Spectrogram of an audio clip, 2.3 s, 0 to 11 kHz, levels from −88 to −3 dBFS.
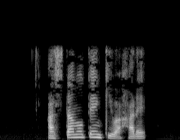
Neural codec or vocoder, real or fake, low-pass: none; real; 7.2 kHz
